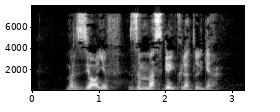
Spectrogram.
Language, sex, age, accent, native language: Uzbek, male, 19-29, Farg'ona, Uzbek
